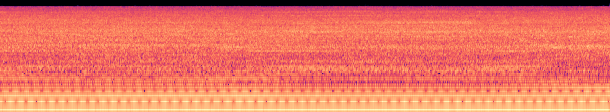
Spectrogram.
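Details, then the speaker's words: Budget K-swap engine after a new fuel pump was wired direct, tune not yet done: a steady raised hum that never drops to normal idle, so it is idling high; adjusting the throttle cable didn't help, and the owner suspects the cheap eBay fuel pressure regulator. "everything's fine the car is revving really high and i try to adjust the throttle cable and it's still not going down"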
